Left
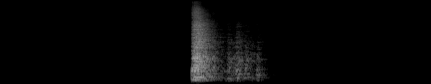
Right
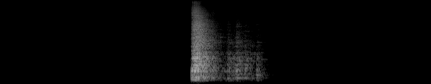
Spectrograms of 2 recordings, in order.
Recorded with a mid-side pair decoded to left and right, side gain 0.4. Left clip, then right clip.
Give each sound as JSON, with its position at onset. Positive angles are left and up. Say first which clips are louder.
{"t": 1.9, "sound": "crushing", "louder": "right 1 dB", "azimuth_deg": -25, "distance_m": 2.0}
